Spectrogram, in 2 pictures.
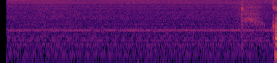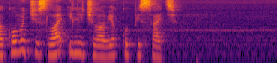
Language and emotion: Russian, neutral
